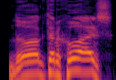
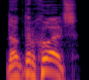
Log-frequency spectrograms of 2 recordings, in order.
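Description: First: Slow, drawn-out loud shout. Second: Loud call for the doctor. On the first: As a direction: yell it long through the door. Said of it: "кричал я". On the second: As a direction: call through the locked door. Locked in, calling doctor. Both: Acted.

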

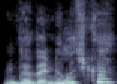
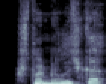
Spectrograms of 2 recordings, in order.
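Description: First: High, coaxing little coo; old lady coaxing a friend to go on; even more encouraging. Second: Put-on high, eager old-lady coo; cheery spinster asking sweetly; encouraging. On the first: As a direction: urge her on more warmly. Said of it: "ещё более ободряющим тоном". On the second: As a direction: gently spur her on. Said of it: "подбодрила её мисс Ганнет". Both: A narrator's reading.

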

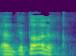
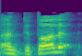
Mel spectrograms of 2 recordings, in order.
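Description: First: طالق said taleq with a full qaf; standard qaf. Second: طالق said taleʔ, the qaf swapped for a glottal stop; qaf as hamza. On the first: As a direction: classical Arabic طالق with a proper qaf. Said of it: "يقصد بذلك". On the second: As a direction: end طالق on a glottal catch instead of the qaf. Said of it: "والشام أيضًا يقلبون القاف إلى همز". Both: Shown as a demonstration.

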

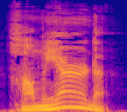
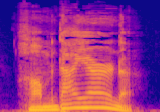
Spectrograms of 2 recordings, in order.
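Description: First: Said in the usual way. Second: "模样"说成"么搭样"，音调高扬; 北京腔说"好么搭样的"; Beijing pronunciation. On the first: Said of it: "字面写成". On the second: Shown as a demonstration. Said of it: "老北京人会说成". (北京话变音说"好么搭样的")

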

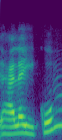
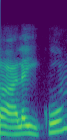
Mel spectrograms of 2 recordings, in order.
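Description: First: عليكم with the mim voweled as alaikumu; joined form. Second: عليكم ending in a silent mim; عليكم said alaikum; original form. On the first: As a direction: give the mim of عليكم a damma. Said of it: "أصلها عليكم". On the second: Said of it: "أصلها". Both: Shown as a demonstration.

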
